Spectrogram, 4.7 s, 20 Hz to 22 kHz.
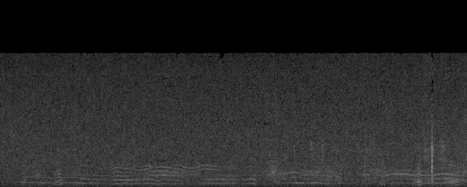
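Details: Seven Border Collie puppies, two days old, born 14 February 2019 to the dam Glycine on a French farm, give thin wavering squeals and whines that rise and fall in overlapping strands, with a soft background hiss and a faint human voice.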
